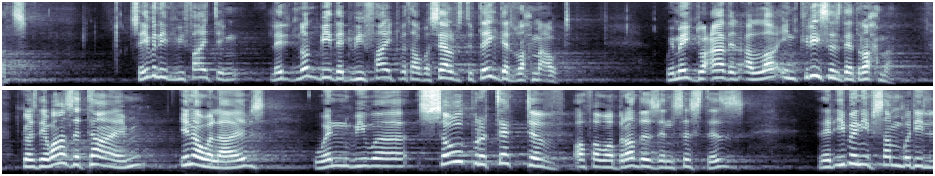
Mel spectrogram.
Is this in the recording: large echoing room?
yes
